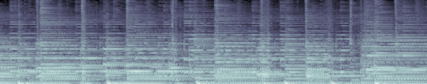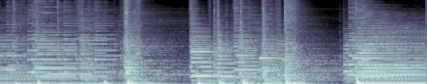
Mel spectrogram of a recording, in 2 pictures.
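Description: Portuguese guitar playing a quick plucked melody over a band with a steady bass line. Near the end the tune breaks into a few sharp accented hits with short gaps, and the full band strikes the closing chord at the very end.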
